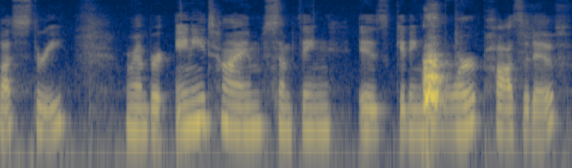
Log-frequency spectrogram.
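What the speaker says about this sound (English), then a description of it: "apologize for my dog barking." A pet dog barks a few times in the background, sharp and moderately loud, while a person keeps talking through a chemistry lesson.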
